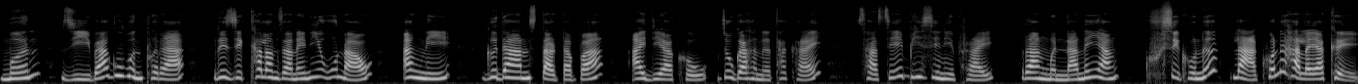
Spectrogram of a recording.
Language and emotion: Bodo, happy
